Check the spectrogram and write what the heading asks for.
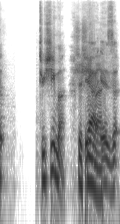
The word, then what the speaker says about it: Tsushima: So, like, I know that Ghosts of Tsushima, however you say it, you can say Tsushima? it. Tsushima, yeah, Tsushima. is The T is silent.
